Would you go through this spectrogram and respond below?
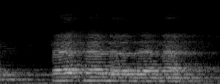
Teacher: तय वर्ग तय थ द ध न, इनका उच्चारण हम दांत से करते हैं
